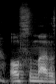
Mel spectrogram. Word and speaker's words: 오스마르: 저는 서울의 오스마르 선수요 오스마르 선수 발음이 오스마르 선수 스페입니다 스페 에스아네 오스마르 선수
